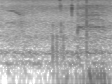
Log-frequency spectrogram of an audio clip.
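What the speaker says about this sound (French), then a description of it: "il y a des abeilles qui cherchent à entrer de partout" Honeybees buzz around a hive they are trying to rob, a brief close drone with a few passing individual buzzes and no voices.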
